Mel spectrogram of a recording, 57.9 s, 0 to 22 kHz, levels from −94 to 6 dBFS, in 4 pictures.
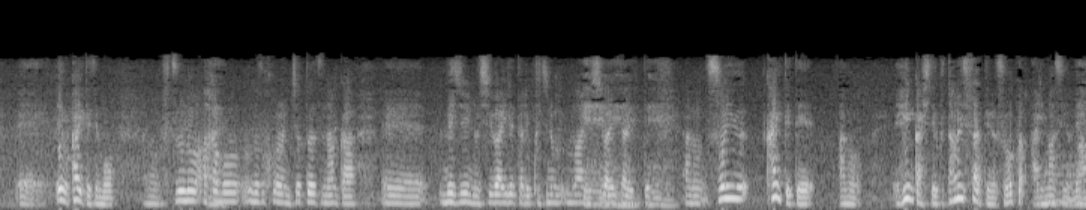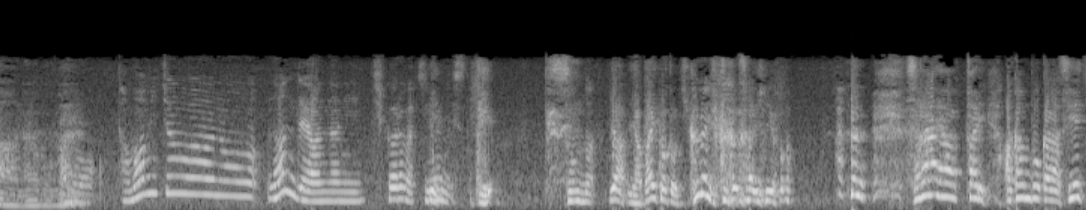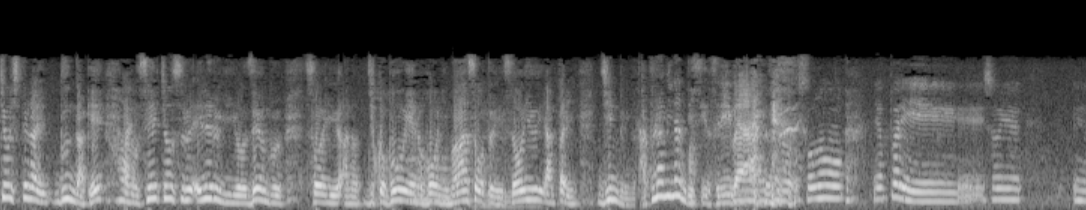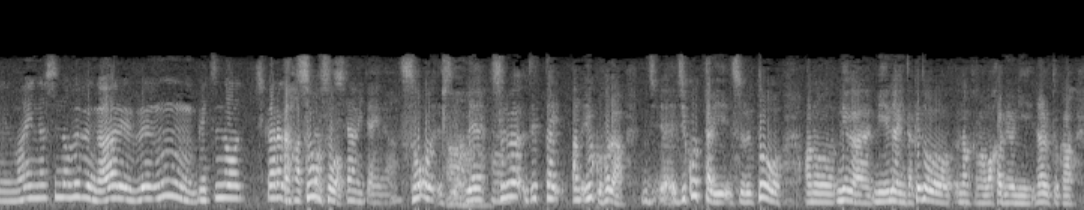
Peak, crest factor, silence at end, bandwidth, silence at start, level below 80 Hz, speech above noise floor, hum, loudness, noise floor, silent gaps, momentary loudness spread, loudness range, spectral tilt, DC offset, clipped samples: -2 dBFS; 12 dB; 0 s; 7.8 kHz; 0 s; -50 dBFS; 24 dB; none; -15 LUFS; -39 dBFS; none; 11 LU; 5 LU; -6 dB/octave; under 0.1%; under 0.1%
